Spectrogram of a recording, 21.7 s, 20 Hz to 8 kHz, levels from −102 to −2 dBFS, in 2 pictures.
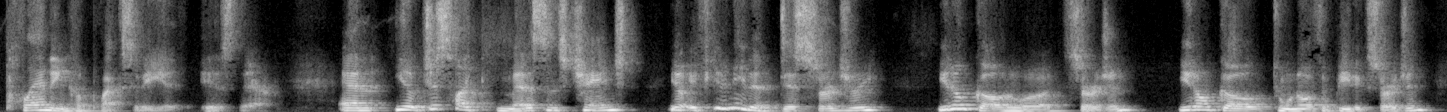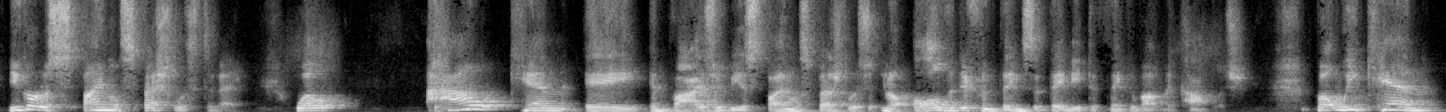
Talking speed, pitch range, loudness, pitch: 180 wpm, 130-190 Hz, -19 LUFS, 170 Hz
